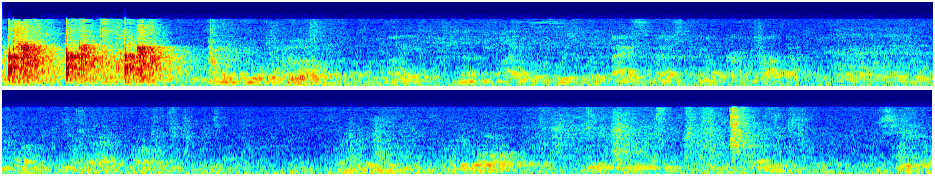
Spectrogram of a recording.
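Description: Several men chat casually nearby.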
